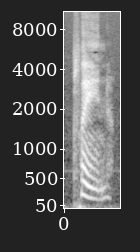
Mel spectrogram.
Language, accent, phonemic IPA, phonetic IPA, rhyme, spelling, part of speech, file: English, US, /pleɪn/, [pl̥eɪn], -eɪn, plain, adjective / adverb / noun / verb, En-us-plain.ogg
- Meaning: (adjective) 1. Flat, level 2. Simple, unaltered.: Ordinary; lacking adornment or ornamentation; unembellished 3. Simple, unaltered.: Of just one colour; lacking a pattern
